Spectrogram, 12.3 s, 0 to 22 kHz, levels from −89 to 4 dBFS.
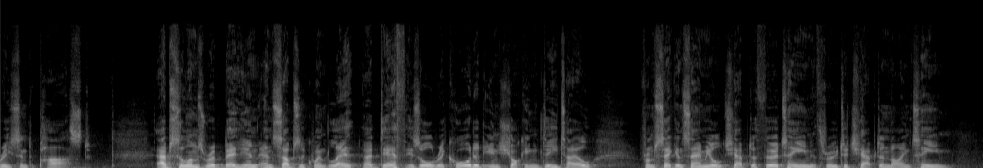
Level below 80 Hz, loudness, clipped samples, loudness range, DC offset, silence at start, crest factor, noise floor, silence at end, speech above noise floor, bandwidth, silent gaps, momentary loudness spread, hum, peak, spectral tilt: -58 dBFS; -31 LUFS; under 0.1%; 3 LU; under 0.1%; 0 s; 22 dB; -58 dBFS; 0.4 s; 27 dB; 18.5 kHz; none; 10 LU; none; -10 dBFS; -6 dB/octave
